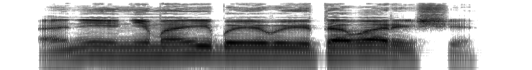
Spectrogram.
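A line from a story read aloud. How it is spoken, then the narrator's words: Dismissive snort. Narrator (Russian): хмыкнул Сигурд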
